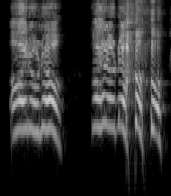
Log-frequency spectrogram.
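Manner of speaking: high, loud, bewildered; in-shock kid, high and a bit loud; dazed kid. Retold or imitated. In shock after breaking arm.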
